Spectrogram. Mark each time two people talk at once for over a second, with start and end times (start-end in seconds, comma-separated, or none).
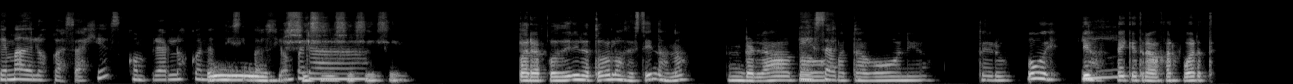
2.1-3.7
